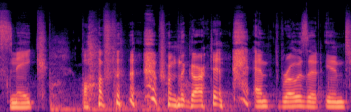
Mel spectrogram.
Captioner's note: laughs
